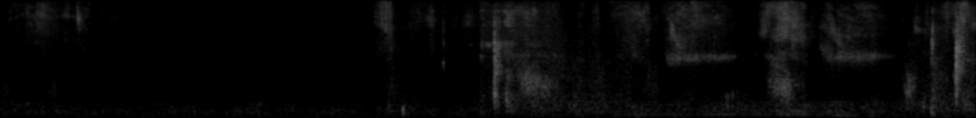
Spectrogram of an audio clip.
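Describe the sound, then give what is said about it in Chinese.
Soft rubbing and swishing of hands on skin during a hand massage, starting after a few seconds of near silence and continuing in uneven strokes, with faint brushing textures and no talking. “首先我们先从手部开始按摩。”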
